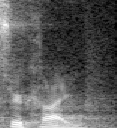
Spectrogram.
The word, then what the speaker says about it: psyche: That big X is a CH, and that thing on the end there that looks like an N with a long tail is a long E. So that's actually, that would be pronounced psyche.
